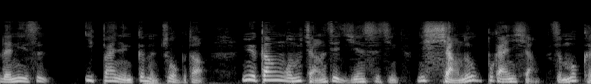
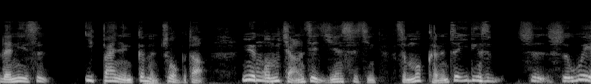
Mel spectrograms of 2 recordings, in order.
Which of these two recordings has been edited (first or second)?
second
